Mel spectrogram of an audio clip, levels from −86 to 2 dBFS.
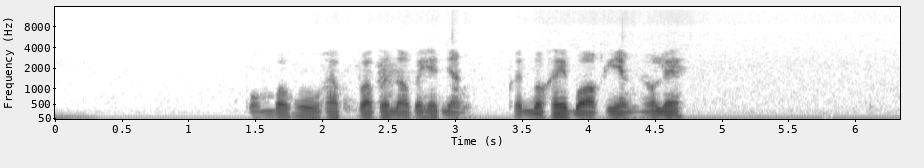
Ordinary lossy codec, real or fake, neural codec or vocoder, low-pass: none; fake; vocoder, 44.1 kHz, 128 mel bands every 512 samples, BigVGAN v2; 14.4 kHz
